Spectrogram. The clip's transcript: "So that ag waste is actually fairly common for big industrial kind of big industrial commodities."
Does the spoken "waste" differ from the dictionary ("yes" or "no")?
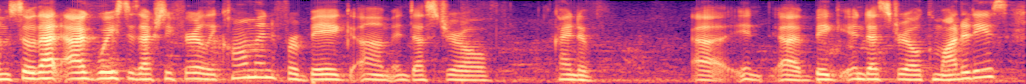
no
